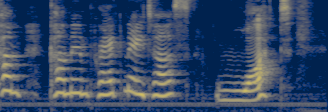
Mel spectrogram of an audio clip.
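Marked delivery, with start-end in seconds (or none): 0.0-1.9 pitched-up, put-on voice of creepy twins. Imitating the twins from The Shining coming in: The Shining twins voice. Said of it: "twins from The Shining coming in".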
